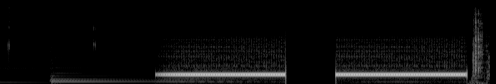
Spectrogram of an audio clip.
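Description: A phone call being placed: a short series of low dial tones, then two long, loud steady ringback tones separated by a brief silence, ending with a click as the line connects.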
